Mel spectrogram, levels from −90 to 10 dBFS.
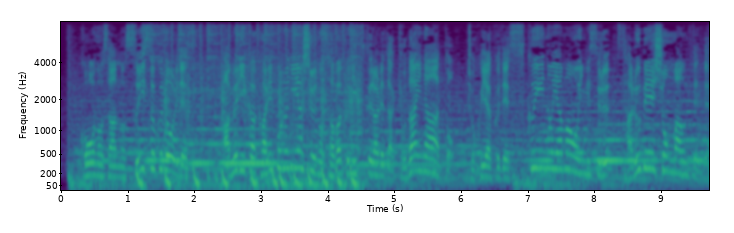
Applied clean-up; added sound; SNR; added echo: none; Drum kit; 3 dB; none.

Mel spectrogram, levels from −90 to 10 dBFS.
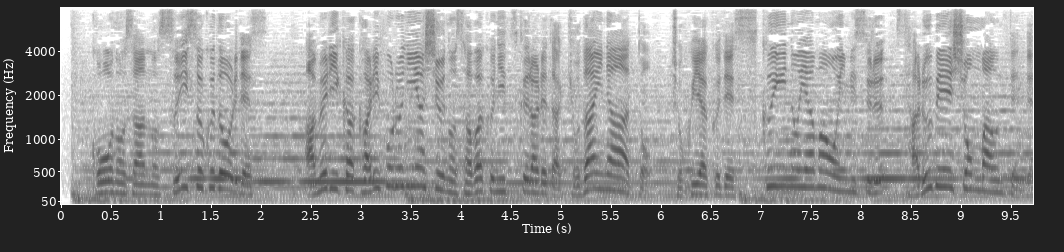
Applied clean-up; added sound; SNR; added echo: none; none; none; none.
